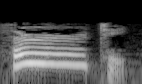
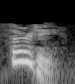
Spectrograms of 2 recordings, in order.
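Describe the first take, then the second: First: The stressed vowel is stretched out very long. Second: The stressed vowel has a normal length. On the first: "I will exaggerate them first" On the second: "Now I'll say them naturally"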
